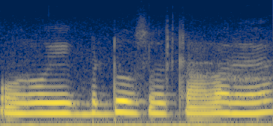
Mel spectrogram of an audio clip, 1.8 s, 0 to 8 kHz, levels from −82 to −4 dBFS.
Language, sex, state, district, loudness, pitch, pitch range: Rajasthani, female, Rajasthan, Nagaur, -13 LUFS, 210 Hz, 205-215 Hz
